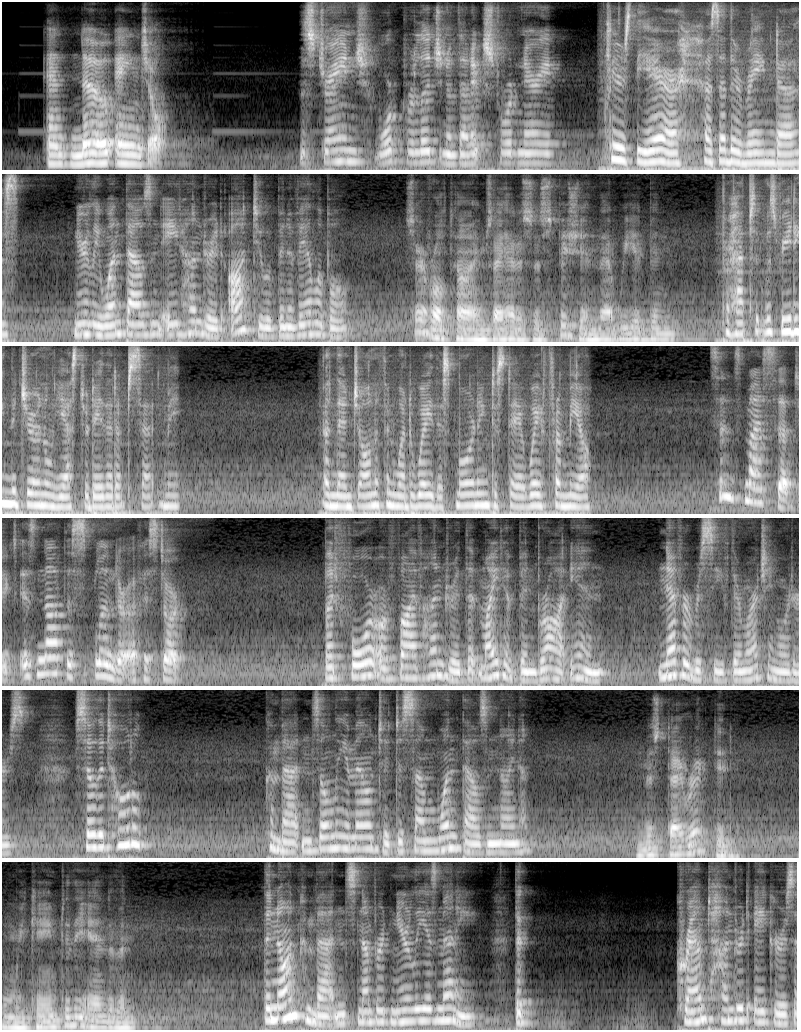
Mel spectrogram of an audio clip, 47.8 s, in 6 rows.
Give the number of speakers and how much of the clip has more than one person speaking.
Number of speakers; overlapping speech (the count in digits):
5, no overlap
